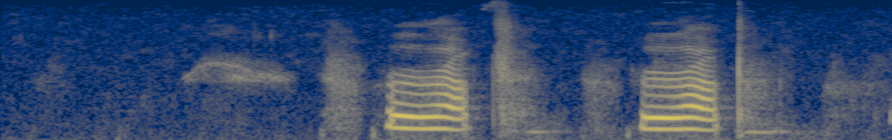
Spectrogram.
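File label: "rub", spoken word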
